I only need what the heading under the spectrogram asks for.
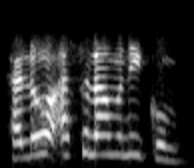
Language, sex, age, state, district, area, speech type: Kashmiri, female, 30-45, Jammu and Kashmir, Srinagar, urban, conversation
